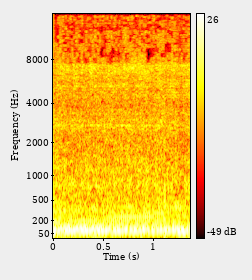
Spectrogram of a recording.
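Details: Toyota Vios 1NZ engine at idle with the A/C on and no warning light on the dash: deep, uneven idle that lumps and stumbles instead of running smooth; a misfire traced to rodent-chewed wiring.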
